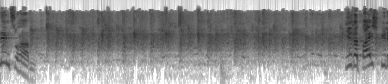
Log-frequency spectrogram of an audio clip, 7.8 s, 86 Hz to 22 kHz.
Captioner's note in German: Beifall BÜNDNIS 90/DIE GRÜNEN, SPD, DIE LINKE und vereinzelt CDU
